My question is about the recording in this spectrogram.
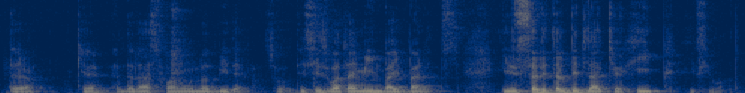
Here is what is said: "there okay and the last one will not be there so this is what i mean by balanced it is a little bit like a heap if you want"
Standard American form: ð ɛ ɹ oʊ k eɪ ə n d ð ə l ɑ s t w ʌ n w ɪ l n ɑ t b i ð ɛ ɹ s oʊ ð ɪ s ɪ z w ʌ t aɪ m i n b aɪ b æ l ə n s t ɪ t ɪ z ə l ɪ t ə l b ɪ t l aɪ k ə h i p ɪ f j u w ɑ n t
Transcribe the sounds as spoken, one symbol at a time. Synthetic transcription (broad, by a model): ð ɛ ɹ oʊ k eɪ ə n d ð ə l ɑ s t w ʌ n w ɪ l n ɑ t b i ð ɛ ɹ s oʊ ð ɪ s ɪ z w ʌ t aɪ m i n b aɪ b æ l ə n s ɪ t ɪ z ə l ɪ t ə l b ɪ t l aɪ k ə h i p ɪ f j u w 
